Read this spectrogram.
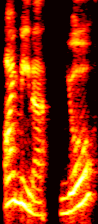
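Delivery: Mina, lilting and bored, repeating herself; bored sing-song. A narrator's reading. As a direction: sing it out as if he should already know. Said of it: "in a bored-sounding sing-song voice".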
